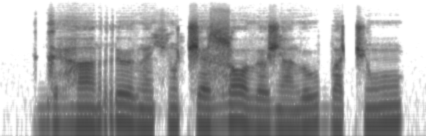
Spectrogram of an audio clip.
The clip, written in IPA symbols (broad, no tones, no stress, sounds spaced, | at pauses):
ɡ e ɦ ã r ø ð ẽ ç ũ t͡ʃ ɛ ɮ ɔ ð œ ʒ ã ð u b a t͡ʃ ũ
